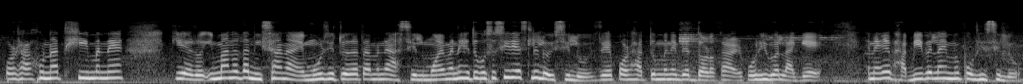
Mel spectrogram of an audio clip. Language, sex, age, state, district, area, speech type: Assamese, female, 18-30, Assam, Nalbari, rural, spontaneous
